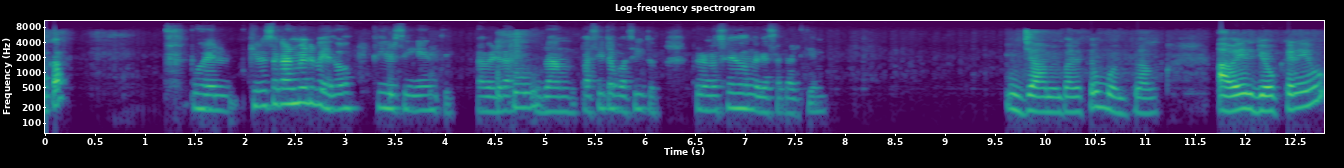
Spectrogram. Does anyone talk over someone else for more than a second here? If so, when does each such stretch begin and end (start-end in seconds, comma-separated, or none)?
none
